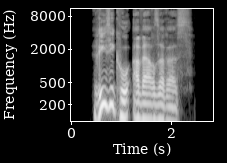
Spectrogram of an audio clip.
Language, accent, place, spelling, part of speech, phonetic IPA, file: German, Germany, Berlin, risikoaverseres, adjective, [ˈʁiːzikoʔaˌvɛʁzəʁəs], De-risikoaverseres.ogg
- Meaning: strong/mixed nominative/accusative neuter singular comparative degree of risikoavers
